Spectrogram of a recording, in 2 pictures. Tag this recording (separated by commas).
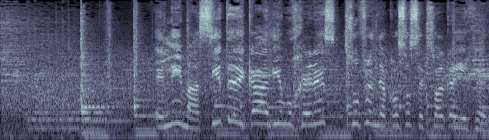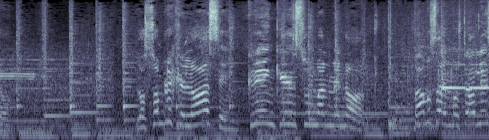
Speech, Music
